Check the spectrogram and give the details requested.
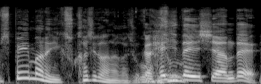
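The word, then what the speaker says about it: Residencia: 그러니까 헤지덴시아인데 네. 영어로 해보면 쉬워요. 그러니까 R 발음이 H 발음이 나거든요. 스페인은.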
